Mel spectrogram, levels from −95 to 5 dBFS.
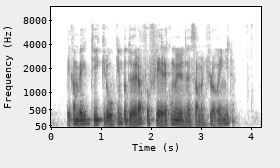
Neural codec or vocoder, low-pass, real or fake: none; 7.2 kHz; real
